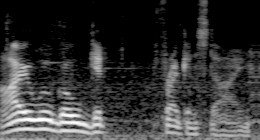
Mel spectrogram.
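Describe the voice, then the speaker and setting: A man's voice: fairly low pitch, wildly swooping pitch, slow, mellow, muffled recording, full character voice. A man voicing a cheerful, trusting young male penguin in a homemade puppet drama, eager and reassuring with many fillers.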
